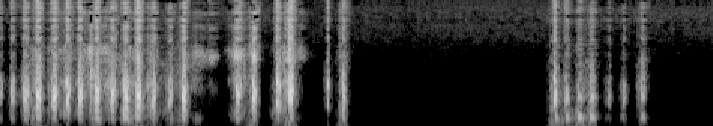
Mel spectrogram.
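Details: Ferret giving a fast run of short, harsh clucking bursts, about ten in quick succession, then a pause and a few more scattered clucks.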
